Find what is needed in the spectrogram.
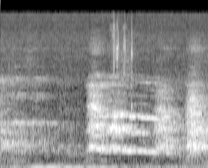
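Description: A drawn-out animal call, about a second long and falling slightly in pitch, heard in a pause in the talk.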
